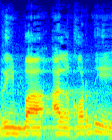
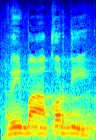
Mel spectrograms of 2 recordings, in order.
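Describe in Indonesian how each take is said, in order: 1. 'Al' diucapkan sebagai suku kata tersendiri. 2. 'Al' dilebur dan hilang dalam kata yang bersambung. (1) "Kita tak bacalah riba al-qardi kan" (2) "Hamzah wasal"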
